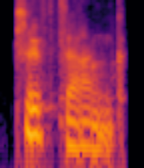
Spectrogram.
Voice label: "triphthong", Indian

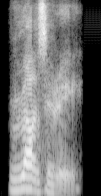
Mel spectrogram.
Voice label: "rosery", Indian

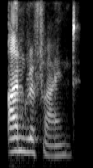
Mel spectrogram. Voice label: "unrefined", Indian

